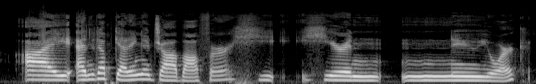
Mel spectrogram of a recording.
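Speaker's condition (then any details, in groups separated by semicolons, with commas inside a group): Stuttering; varies, very stuttery on phone interviews, sometimes hardly stuttery, at times many disfluencies; prolonged sounds, blocks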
